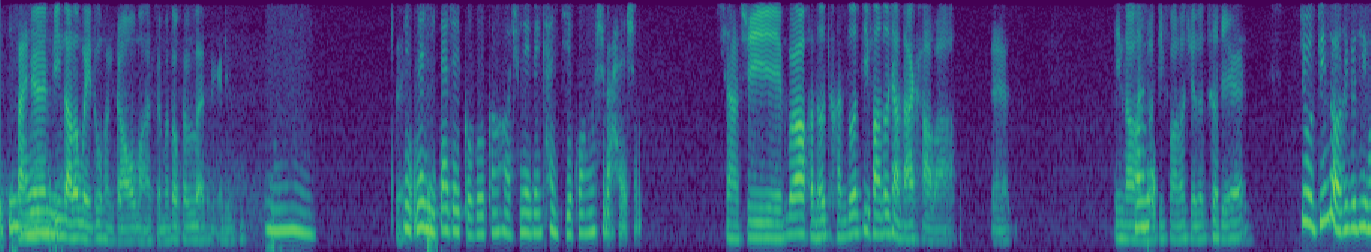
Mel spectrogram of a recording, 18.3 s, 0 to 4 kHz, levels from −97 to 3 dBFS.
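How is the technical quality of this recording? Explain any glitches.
The recording has two kinds of glitch: brief level dips in the speech and delayed repeats of it. The band stops at 4 kHz throughout, which fits a G.711 mu-law call path at 64 kbps.

Speech suppressed in double talk occurs from 0.00 to 0.17 s and from 15.33 to 15.42 s. The speech dips by about 5 dB for roughly 100 ms and 70 ms respectively, likely because the echo canceller mistook overlapping talk for echo and attenuated it. A waveform shows a short sag in the envelope.

Echo leak, a delayed copy arriving 424 ms late, appears at 0.04–0.09 s, 1.49–1.65 s, 2.02–2.18 s and 2.74–3.6 s. The copy sits about 30 dB below the speech, except at 1.49 s, where it is only about 10 dB down. It is likely residual loudspeaker pickup that the canceller failed to remove. A spectrogram shows shifted duplicates of the speech harmonics.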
